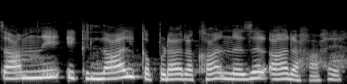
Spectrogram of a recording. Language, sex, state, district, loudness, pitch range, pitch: Hindi, female, Jharkhand, Garhwa, -12 LUFS, 235-290 Hz, 255 Hz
